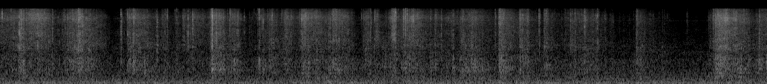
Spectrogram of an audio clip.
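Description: Wrapping paper crinkling and rustling in irregular bursts as a Jack Russell terrier mouths and tugs at a wrapped present, with a louder burst near the end.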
